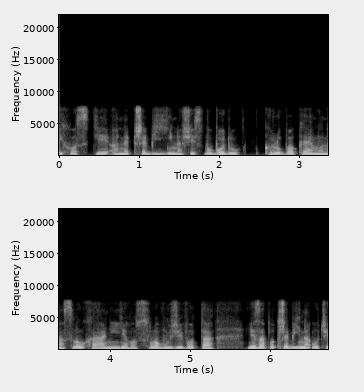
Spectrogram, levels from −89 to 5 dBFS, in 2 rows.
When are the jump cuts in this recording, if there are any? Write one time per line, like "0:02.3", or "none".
0:02.4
